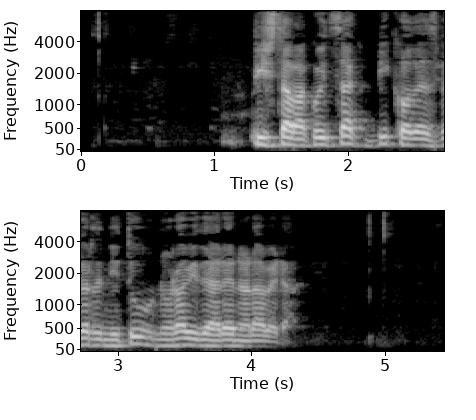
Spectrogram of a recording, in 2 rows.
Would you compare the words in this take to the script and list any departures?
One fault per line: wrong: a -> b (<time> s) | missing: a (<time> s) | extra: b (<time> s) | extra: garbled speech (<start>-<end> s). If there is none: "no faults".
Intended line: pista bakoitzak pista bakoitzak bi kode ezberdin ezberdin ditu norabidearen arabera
missing: pista bakoitzak (2.1 s)
missing: ezberdin (3.0 s)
